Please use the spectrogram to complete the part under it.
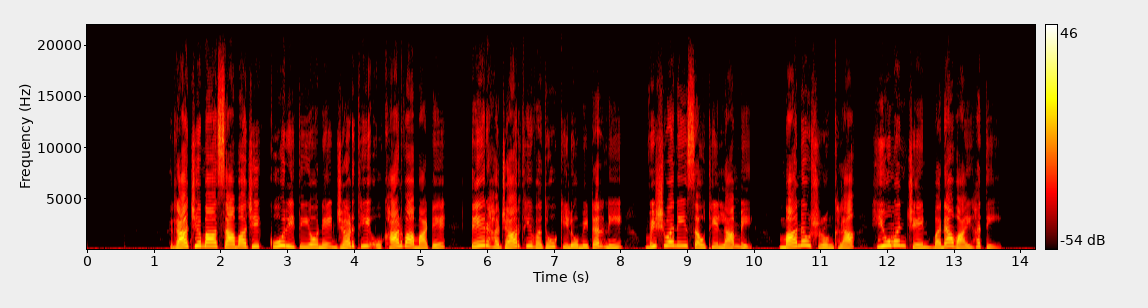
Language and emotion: Gujarati, neutral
